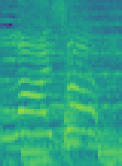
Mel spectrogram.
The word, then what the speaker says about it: Liza: It's Liza with a Z, not Lisa with an S, cause Lisa with an S goes snods. It's Z instead of S, Lie instead of Lee.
